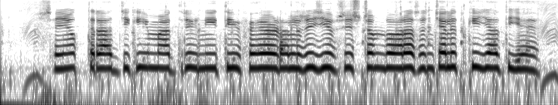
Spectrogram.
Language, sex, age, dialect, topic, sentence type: Hindi, female, 18-24, Kanauji Braj Bhasha, banking, statement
